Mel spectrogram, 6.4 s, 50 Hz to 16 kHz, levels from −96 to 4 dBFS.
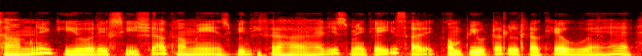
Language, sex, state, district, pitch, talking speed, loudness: Hindi, male, Jharkhand, Ranchi, 130 Hz, 170 wpm, -20 LUFS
